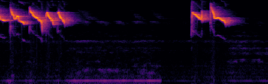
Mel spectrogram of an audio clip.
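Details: Caged white-eye singing the ngalas style, used to provoke a rival: a rapid run of high, descending slurred whistles over about a second, a pause, then a shorter burst of the same sweeping notes.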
